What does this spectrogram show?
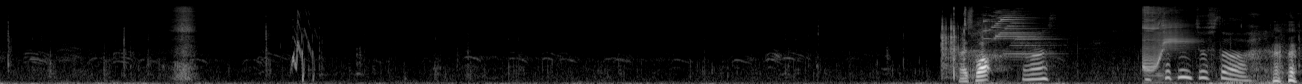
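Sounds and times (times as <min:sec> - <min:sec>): birds calling: 0:09.4 - 0:10.7.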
